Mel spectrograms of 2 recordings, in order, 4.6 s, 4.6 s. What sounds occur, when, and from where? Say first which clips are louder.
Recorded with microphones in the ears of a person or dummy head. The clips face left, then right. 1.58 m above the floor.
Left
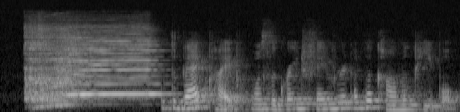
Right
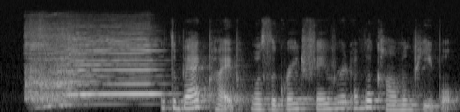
0.2 s a blender: left 1 dB; 35° left (ahead or behind), 3 m
1.6 s a woman speaking: right 3 dB; 40° right (ahead or behind), 0.9 m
